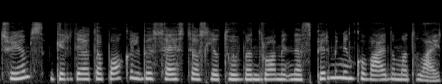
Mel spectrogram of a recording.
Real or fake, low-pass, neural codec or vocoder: real; 7.2 kHz; none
